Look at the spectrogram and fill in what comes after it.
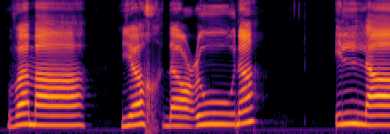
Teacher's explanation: چھوٹی مد ہے، 3 الف کے برابر کھینچ کر پڑھیں گے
